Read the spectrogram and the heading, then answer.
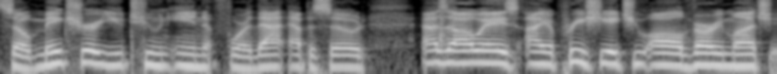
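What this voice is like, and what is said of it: Strained, hoarse, fading voice. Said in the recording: “I'm losing my voice because I've been doing many episodes lately”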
